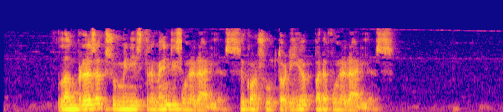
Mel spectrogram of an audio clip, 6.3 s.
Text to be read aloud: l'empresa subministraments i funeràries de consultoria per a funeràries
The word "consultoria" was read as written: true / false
true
